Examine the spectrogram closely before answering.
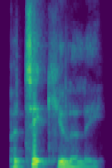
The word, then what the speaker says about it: particularly: In fast, natural speech, native speakers often shorten it to particularly. Notice how the middle -ya sound disappears.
